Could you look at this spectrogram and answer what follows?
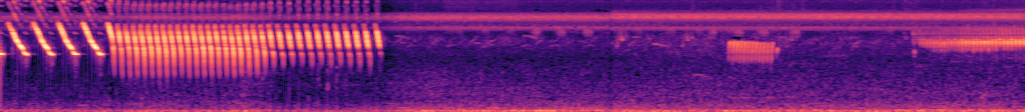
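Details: Belgian canary song opening with downward-swept whistles, then a rapid rolling high trill lasting a few seconds, followed by near silence with a faint brief tone and a steady high hiss.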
